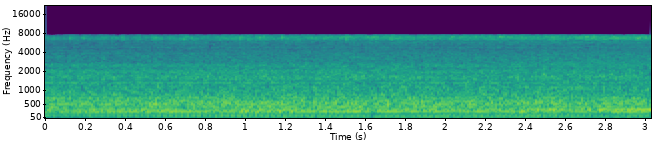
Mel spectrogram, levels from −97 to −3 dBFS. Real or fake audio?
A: real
